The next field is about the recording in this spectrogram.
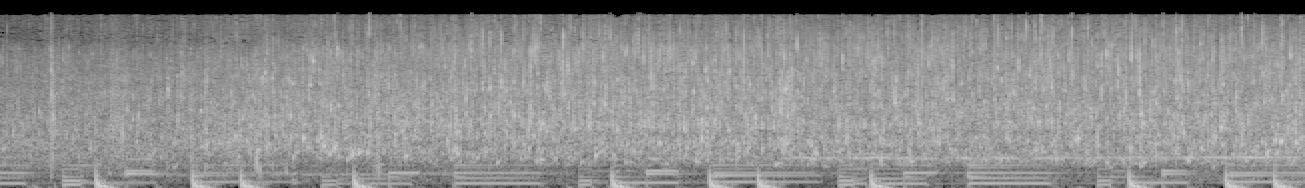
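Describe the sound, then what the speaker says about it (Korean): Steady rush of trickling water from a small countryside stream beside a house in Yangpyeong, Gyeonggi-do, South Korea, continuous and close, with a faint repeating low tone underneath. "실개천 흘러가네요."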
